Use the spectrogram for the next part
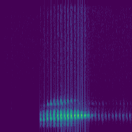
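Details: Gulf Coast toad, the most common toad of the northern Blackland Prairie, gives a long, rapid, pulsed trill that swells in strength, then fades into a thin, fast rattle.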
